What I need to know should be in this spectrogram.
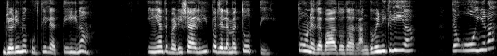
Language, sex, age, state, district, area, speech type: Dogri, female, 30-45, Jammu and Kashmir, Jammu, urban, spontaneous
